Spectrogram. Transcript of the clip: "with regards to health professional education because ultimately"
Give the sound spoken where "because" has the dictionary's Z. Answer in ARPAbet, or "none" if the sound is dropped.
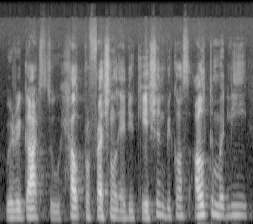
S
